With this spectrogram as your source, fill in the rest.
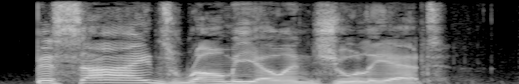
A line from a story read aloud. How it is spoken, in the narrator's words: Puck shouted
